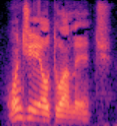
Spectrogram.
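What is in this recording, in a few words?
toilet, Brazilian Portuguese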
